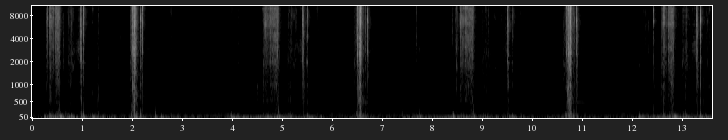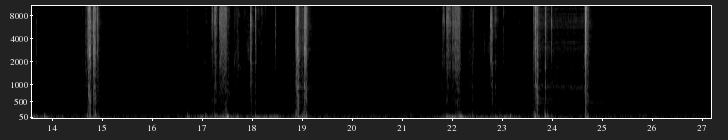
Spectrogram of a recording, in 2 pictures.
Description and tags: Cocking shutter and then taking a picture with various shutter speeds in this order:
1/1000, 1/500, 1/60 1/15, 1/8, 1/1 sec
Recorded with Rode NT1-A microphone on a Zoom H5 recorder.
